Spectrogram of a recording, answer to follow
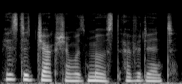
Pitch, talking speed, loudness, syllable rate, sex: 180 Hz, 165 wpm, -18 LUFS, 5.1 syllables/s, female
